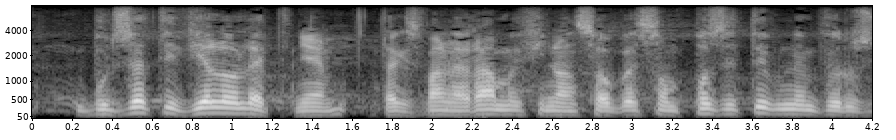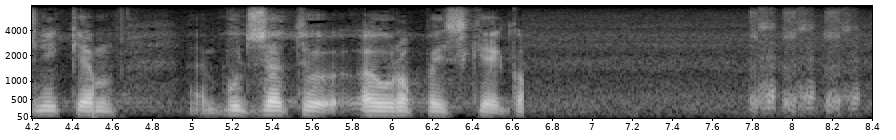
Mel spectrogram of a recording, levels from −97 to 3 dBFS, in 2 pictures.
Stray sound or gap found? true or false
true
